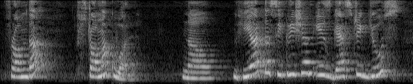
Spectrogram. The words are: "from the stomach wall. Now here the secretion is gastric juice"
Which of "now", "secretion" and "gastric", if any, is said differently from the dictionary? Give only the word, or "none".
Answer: none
